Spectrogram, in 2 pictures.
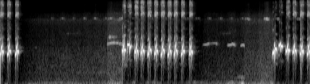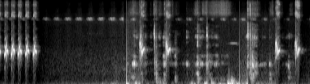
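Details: Wild yellow-vented bulbul calls used as a lure for wild birds in forest, garden or around the house: two bursts of rapid, harsh chattering cuk notes around one second each, then a noisier jumble of notes, over a thin steady high whine.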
